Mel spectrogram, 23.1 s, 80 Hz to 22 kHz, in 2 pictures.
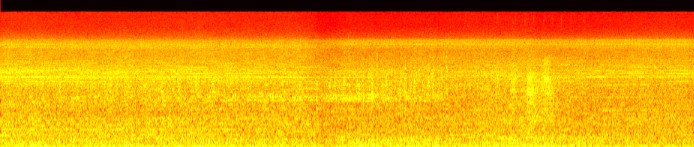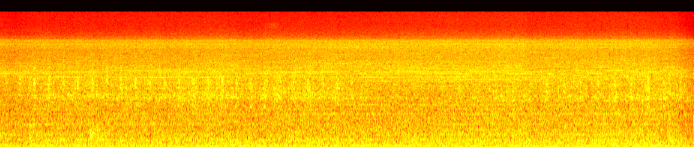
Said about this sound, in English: a crew fires up two of the Conrail B23-7s for their train towards Quitman today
